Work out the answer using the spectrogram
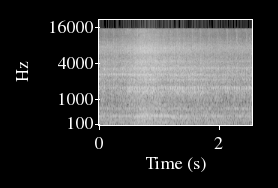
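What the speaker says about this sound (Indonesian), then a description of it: "Sekarang suara mesinnya jauh lebih halus guys." A motorcycle engine running smoothly after a balancer shaft replacement, with a steady hum that swells briefly at about the one-second mark and then settles back to an even level, with no talk.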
